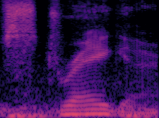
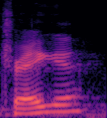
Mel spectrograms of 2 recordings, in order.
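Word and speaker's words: Strega: know two members of stga are still alive it's pronounced trga they haven't done anything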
